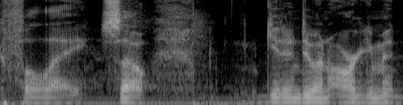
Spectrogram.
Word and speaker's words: fillet: to it okay now every time I've watched a video it's always pronounced fill it but when I look at that word I think filet so get into an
